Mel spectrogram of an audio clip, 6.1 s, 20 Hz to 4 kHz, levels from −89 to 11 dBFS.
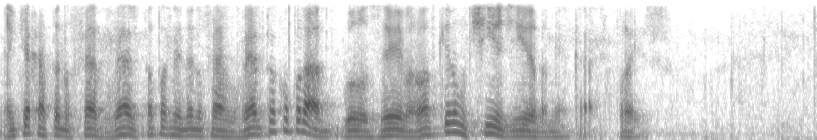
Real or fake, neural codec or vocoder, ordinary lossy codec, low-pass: fake; codec, 16 kHz, 8 kbps, FreqCodec, smaller model; Opus, 24 kbps; 3.6 kHz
